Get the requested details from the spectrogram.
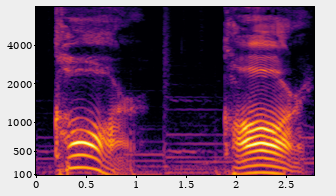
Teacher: let's hear the r sound the sound of the r is rounded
